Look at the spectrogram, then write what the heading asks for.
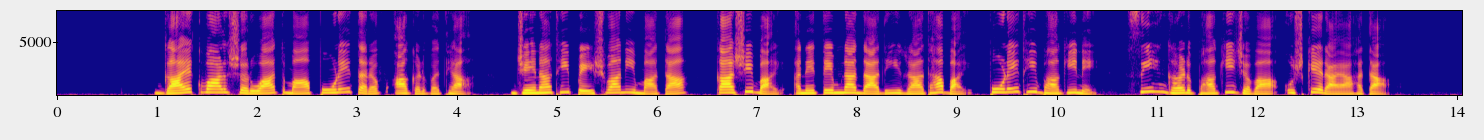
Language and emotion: Gujarati, neutral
